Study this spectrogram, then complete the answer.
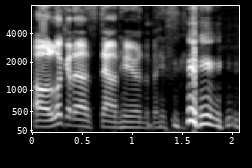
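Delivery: loud, high, laughing manic voice; hammed-up Robin Williams greeting. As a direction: burst in like a giddy improv comic. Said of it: "I gotta stop doing this voice now".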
